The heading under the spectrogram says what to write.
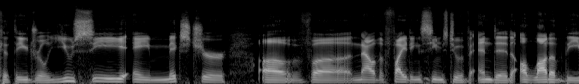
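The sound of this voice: The voice is an unforced reading voice. It reads without strain.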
